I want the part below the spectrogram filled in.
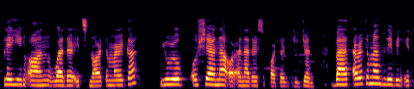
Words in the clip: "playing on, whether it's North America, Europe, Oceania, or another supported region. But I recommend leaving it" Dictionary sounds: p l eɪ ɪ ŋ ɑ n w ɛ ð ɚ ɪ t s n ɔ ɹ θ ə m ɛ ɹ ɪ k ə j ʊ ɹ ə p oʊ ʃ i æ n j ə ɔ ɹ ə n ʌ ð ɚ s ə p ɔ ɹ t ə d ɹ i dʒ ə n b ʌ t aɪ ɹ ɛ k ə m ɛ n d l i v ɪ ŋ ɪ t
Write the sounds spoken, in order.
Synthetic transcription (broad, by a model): p l eɪ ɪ ŋ ɑ n w ɛ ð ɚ ɪ t s n ɔ ɹ t ə m ɛ ɹ ɪ k ə j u ɹ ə p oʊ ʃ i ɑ n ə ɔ ɹ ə n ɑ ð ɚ s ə p ɔ ɹ t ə d ɹ i dʒ ə n b ʌ t aɪ ɹ ɛ k ə m ɛ n d l i v ɪ ŋ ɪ t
